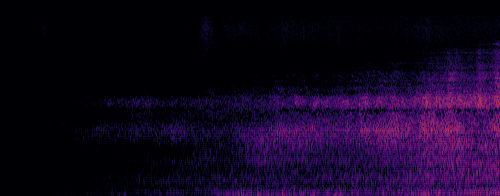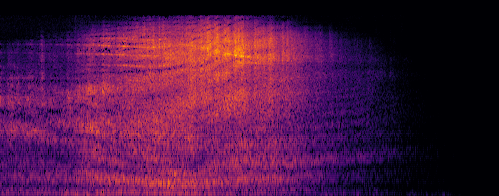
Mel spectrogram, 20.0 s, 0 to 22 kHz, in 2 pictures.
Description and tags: Landing Jet 2
Civil airliner landing.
